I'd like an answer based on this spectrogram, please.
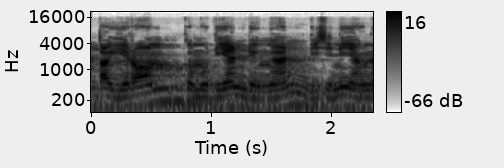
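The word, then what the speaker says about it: طيرا: Nah, tayronnya bertemu ba, kita bacanya tayrom, kemudian dengan di sini yang namanya samar.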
